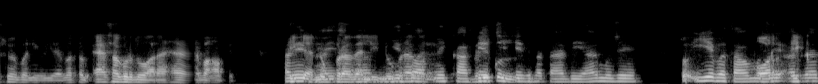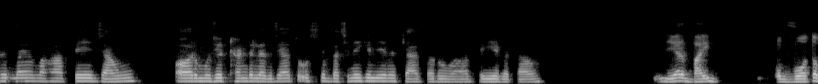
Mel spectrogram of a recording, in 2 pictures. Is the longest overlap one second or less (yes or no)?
no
